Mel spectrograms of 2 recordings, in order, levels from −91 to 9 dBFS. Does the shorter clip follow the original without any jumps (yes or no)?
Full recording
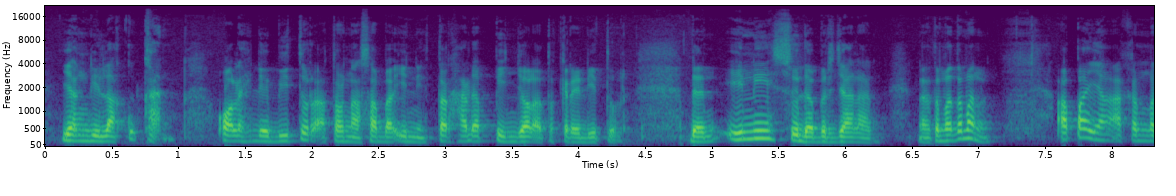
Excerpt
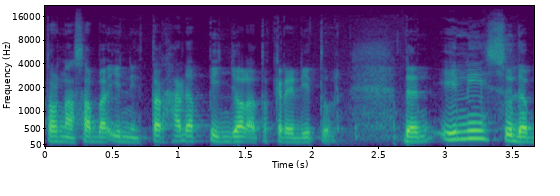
yes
